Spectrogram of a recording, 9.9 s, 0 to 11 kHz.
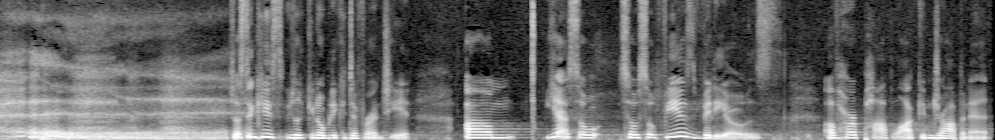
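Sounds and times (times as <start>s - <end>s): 
person performing exaggerated heavy breathing: 0.0s - 2.5s
speech: 2.4s - 9.9s.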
